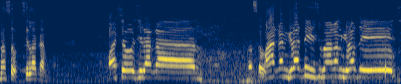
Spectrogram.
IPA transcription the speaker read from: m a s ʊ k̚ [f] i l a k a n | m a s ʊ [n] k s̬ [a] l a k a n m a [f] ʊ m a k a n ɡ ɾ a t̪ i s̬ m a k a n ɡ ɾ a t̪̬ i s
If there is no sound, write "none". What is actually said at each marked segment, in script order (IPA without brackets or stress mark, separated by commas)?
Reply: s, none, i, s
